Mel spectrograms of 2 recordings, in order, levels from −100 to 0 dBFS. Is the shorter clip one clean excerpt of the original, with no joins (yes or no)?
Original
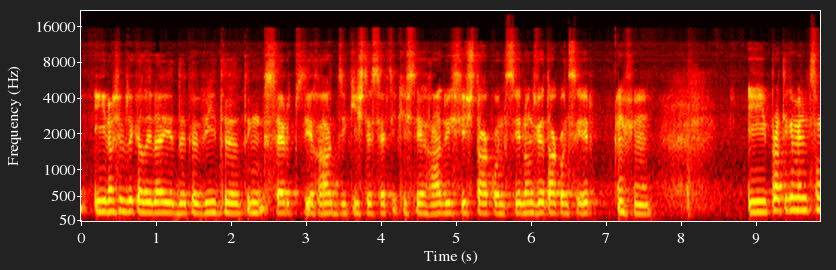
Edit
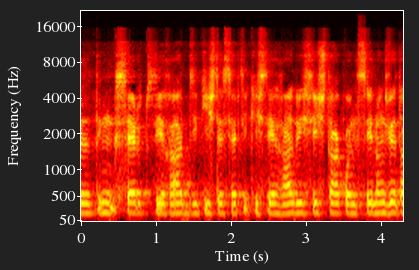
yes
